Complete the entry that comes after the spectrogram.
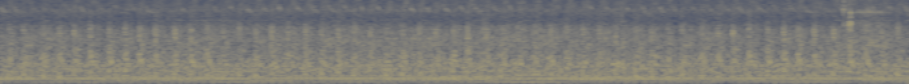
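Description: A helicopter on approach and landing in a flight simulator game produces a constant rotor and turbine hum with a droning low tone, steady and unbroken, with no one talking.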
